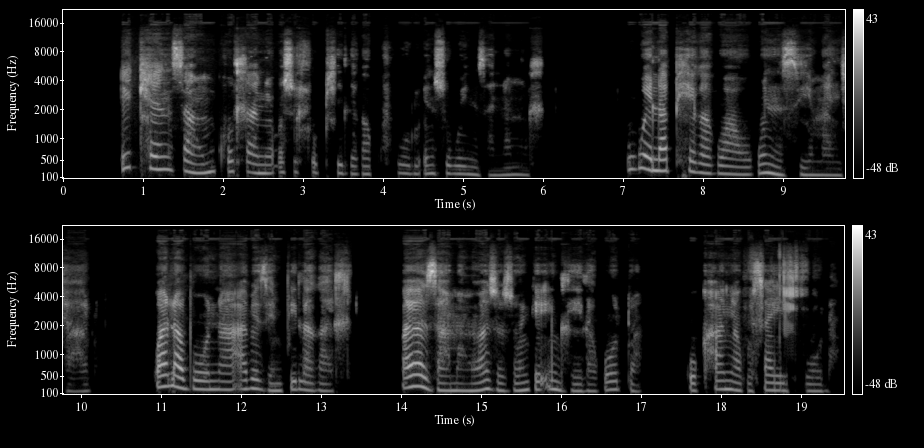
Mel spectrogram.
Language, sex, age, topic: North Ndebele, female, 25-35, health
